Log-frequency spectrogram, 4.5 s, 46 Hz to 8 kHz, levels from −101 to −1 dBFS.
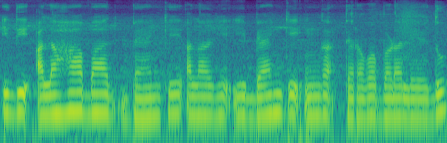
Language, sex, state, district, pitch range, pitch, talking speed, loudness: Telugu, male, Telangana, Hyderabad, 120-135 Hz, 125 Hz, 105 wpm, -20 LUFS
